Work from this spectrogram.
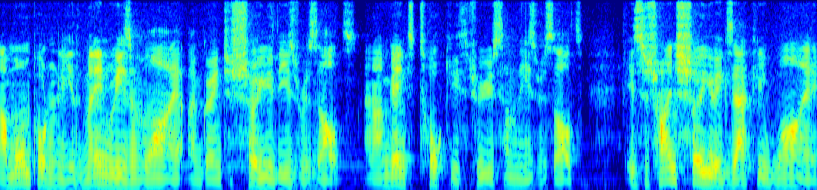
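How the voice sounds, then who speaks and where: It's an unremarkable speaking voice, a man at a moderate pace. His pitch is fairly low, with ordinary pitch variation. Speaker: educator. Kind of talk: casual vlog chat. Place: home room. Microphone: lapel.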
